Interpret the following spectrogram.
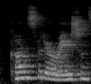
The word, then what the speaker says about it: consideration: contexto de direito contratual, consideration significa contraprestação, contrapartida. Vamos só olhar, fazer um parênteses para olhar a pronúncia. Consideration, a pronúncia do C-O-N não é igual à pronúncia de conceição, por exemplo. É con.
